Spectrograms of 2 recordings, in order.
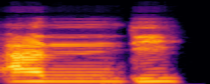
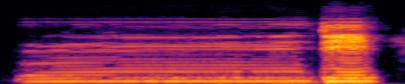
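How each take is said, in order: First: It begins with an open vowel before the n. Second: It begins directly with a light nasal n. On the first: The speaker calls it wrong. "you don't say andi, you don't open your mouth" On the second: The speaker calls it right. "So you say ndi"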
